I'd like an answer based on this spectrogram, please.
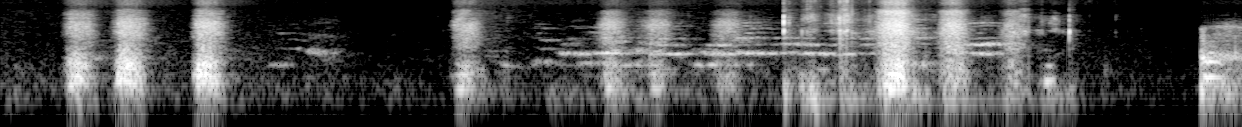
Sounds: Sniff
